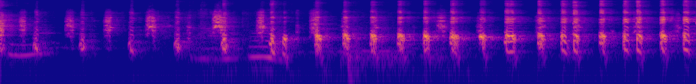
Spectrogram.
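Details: Four-year-old Pamir chukar partridge kept for fighting and hunting: uneven scratchy notes quicken into a steady, accelerating chatter of clipped chuk calls, roughly two to three per second, with a low murmur early on.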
